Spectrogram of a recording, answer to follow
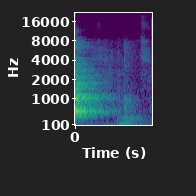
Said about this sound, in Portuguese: Aí ela fica latindo quando ele chega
